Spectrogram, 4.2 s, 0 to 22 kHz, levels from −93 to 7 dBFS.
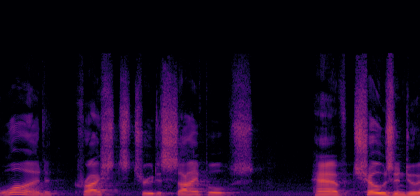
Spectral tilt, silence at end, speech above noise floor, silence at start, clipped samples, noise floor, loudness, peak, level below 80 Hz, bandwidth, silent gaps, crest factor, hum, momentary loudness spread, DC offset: -4 dB/octave; 0 s; 33 dB; 0 s; under 0.1%; -70 dBFS; -38 LUFS; -18 dBFS; -82 dBFS; 16 kHz; none; 22 dB; none; 16 LU; under 0.1%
